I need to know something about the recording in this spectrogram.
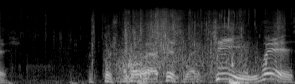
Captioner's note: big splashing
